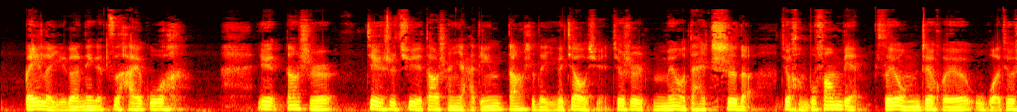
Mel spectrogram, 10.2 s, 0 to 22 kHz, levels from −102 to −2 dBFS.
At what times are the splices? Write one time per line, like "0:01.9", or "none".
0:07.8
0:08.7

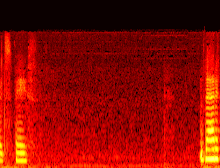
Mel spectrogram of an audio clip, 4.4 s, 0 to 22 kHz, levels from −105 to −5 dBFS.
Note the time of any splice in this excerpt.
none

